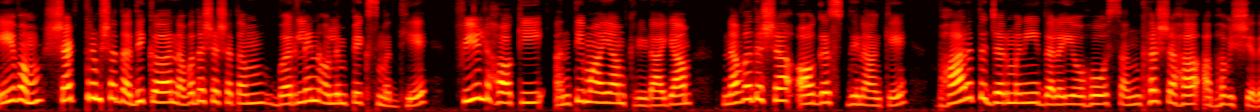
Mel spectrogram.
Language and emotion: Sanskrit, neutral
